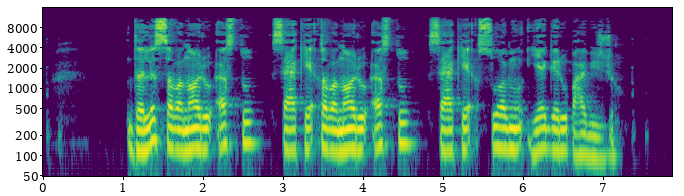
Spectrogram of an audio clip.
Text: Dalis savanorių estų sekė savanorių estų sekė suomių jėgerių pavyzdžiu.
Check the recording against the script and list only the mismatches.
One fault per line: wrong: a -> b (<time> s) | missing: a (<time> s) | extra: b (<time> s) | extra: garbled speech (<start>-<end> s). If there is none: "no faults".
no faults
